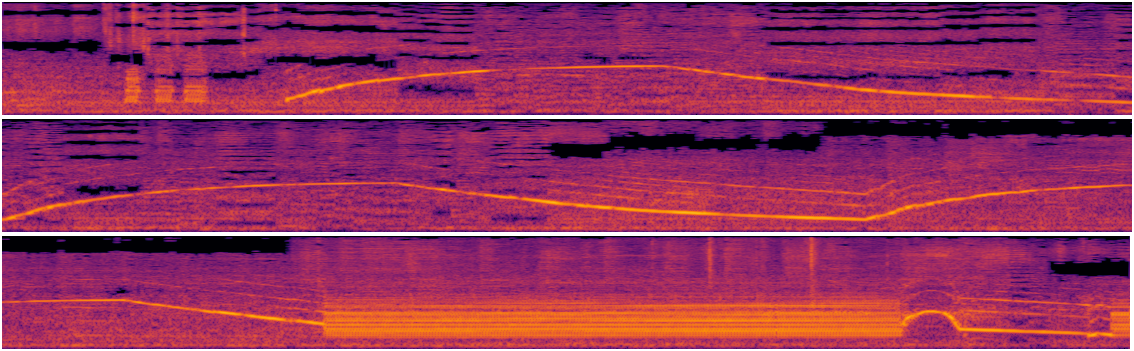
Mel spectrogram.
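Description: Emergency vehicle siren in a slow wail: three rising-and-falling cycles of about four seconds each, then a steady horn-like blare for about three seconds and a short quick yelp near the end, over low vehicle rumble.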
